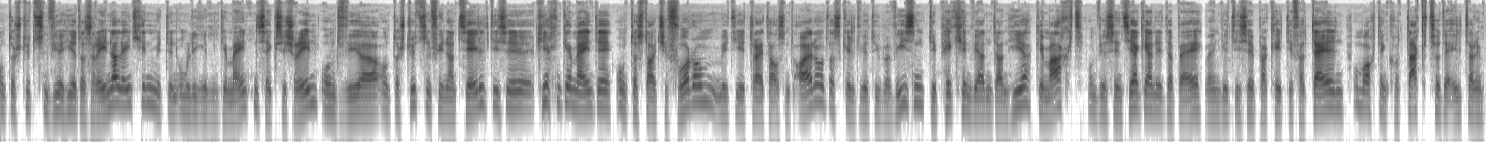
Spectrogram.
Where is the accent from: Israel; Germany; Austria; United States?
Austria; born there; Ja, ich bin 62 in Österreich geboren, aber die Eltern, beide Eltern sind hier von Siebenbürgen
